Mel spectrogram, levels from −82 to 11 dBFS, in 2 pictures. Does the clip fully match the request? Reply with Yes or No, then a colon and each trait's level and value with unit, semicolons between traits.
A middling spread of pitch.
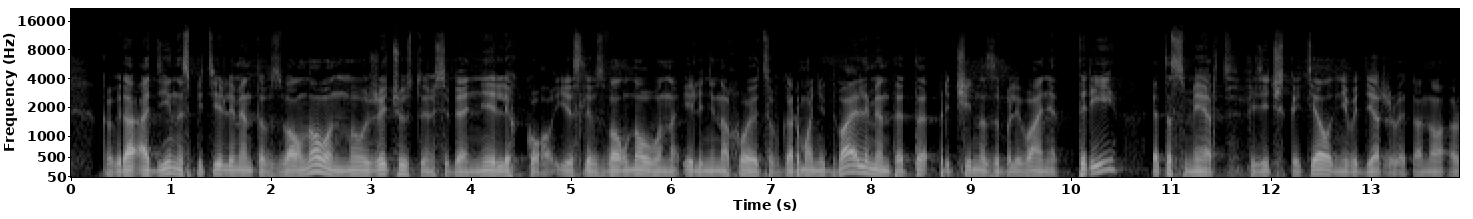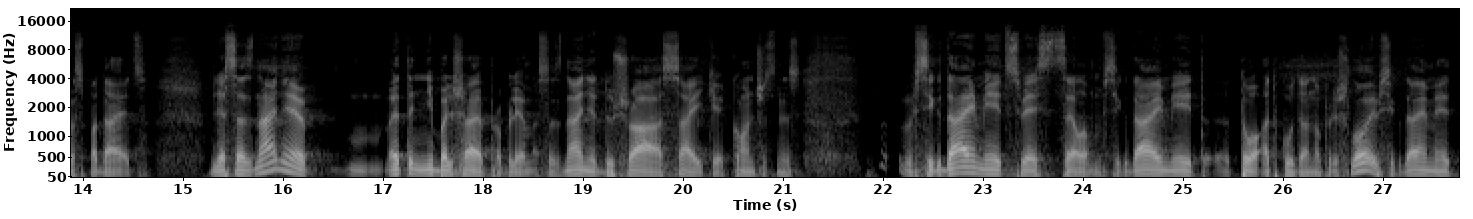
Yes: average, 3.2 semitones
